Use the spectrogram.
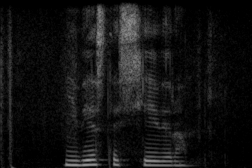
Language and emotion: Russian, neutral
